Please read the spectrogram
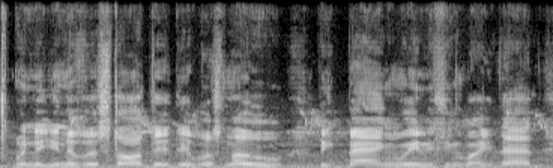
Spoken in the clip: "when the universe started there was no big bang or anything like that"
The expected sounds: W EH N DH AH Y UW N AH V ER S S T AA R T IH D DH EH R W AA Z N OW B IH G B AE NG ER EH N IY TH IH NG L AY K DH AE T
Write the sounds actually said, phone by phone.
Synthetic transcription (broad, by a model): W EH N DH AH Y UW N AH V ER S S T AA R T IH D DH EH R W AA Z N OW B IH G B AE NG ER EH N IY TH IH NG L AY K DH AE T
